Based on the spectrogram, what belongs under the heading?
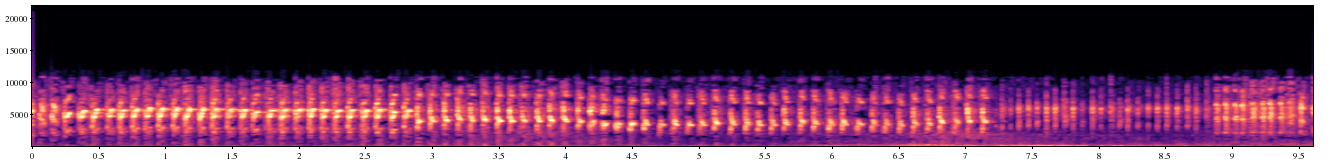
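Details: Lovebird giving a long chattering song: a fast, steady series of high, harsh notes, about three per second, continuing for nearly ten seconds, with a brief low rumbling sound midway.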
